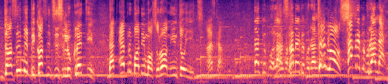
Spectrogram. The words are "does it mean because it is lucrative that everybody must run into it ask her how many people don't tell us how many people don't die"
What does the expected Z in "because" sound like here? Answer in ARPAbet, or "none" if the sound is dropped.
S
